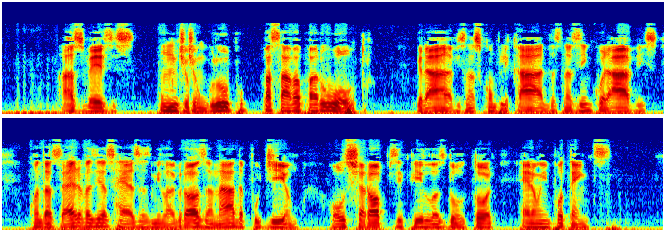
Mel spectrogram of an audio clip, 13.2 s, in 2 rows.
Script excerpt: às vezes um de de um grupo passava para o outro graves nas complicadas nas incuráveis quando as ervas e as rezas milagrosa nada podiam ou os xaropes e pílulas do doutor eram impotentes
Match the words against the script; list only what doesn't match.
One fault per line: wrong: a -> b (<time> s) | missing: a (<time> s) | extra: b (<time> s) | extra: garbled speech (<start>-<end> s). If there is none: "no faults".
no faults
